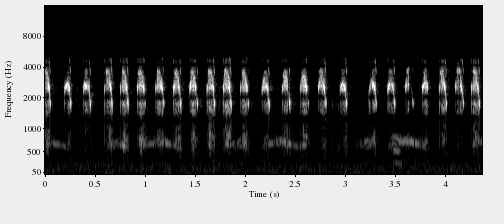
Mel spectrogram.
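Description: Kingfisher chicks give a fast, steady train of rasping, buzzy notes, about five or six a second, with a faint lower tonal murmur beneath.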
